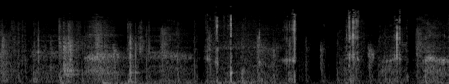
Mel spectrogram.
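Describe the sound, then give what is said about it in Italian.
Noisy chewing of chicken with wet, crunchy bites and smacking, continuing in an irregular rhythm for several seconds with no talking. “Non devo ingozzarmi, devo razionare le scorte.”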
